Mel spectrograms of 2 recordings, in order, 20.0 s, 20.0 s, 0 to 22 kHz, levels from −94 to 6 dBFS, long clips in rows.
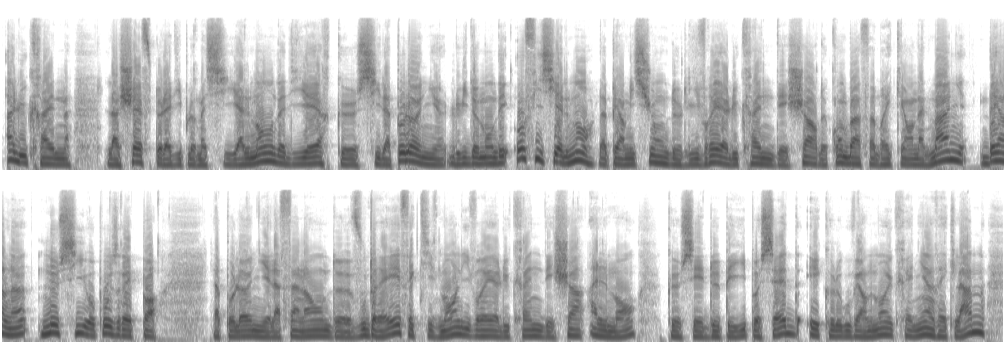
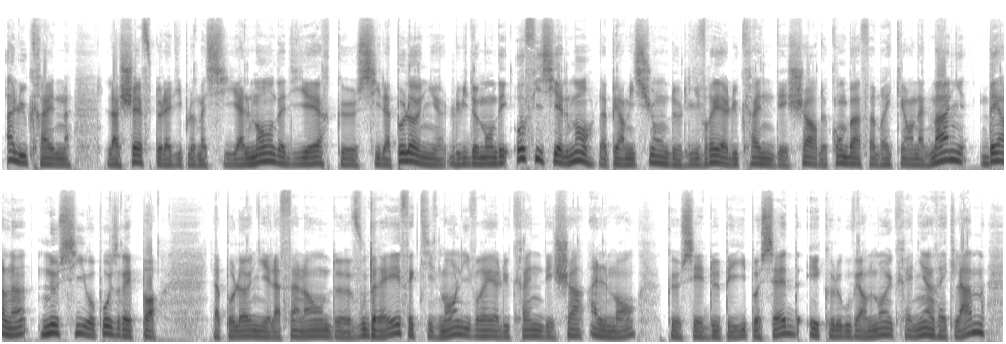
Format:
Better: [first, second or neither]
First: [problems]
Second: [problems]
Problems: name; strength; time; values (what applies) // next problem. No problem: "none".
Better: second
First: distortion; slight; 10 dB below the speech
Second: none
